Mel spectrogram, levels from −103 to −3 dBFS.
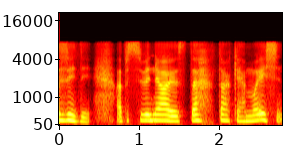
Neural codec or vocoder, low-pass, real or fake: codec, 16 kHz, 0.3 kbps, FocalCodec; 7.2 kHz; fake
